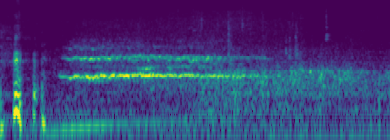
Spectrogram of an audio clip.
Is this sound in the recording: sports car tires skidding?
yes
